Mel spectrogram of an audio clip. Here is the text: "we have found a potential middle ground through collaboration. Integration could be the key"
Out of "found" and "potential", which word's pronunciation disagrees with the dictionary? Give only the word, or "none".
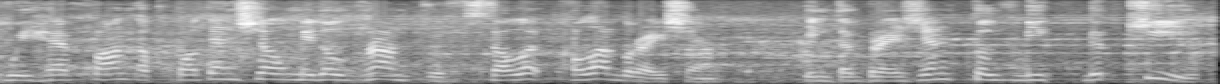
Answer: none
